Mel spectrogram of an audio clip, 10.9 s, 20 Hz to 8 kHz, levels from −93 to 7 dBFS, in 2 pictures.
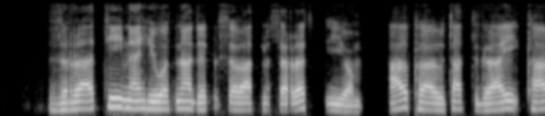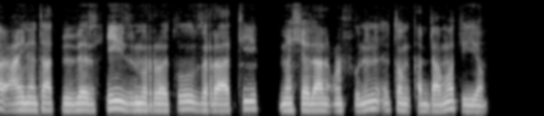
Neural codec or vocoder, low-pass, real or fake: codec, 16 kHz, 4 kbps, FreqCodec, larger model; 7.2 kHz; fake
